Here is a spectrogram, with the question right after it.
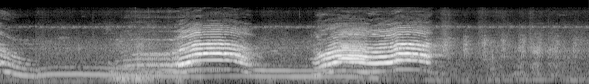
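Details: Feuding cats: a low, drawn-out growl runs throughout while two loud, quavering yowls swell and fall, each about a second long, with softer rough hissing murmurs after.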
